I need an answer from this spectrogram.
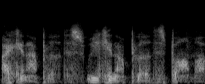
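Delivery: breathy, whispered tough-guy near-whisper. Acting out a bomb expert scene as Jason Statham. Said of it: "Jason Statham".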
